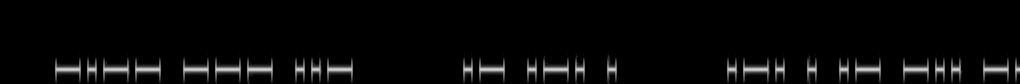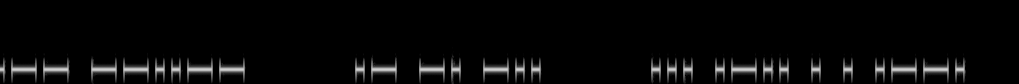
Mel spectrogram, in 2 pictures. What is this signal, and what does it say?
Morse code, heard as a keyed tone, about 15 wpm, 700 Hz. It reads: YOU ARE READY, AND SLEEP
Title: 2x Word-Spacing - Sentences from Top 500 Words - 15wpm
